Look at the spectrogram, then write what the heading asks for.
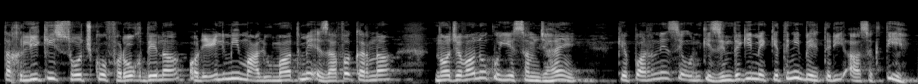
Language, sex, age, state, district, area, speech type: Urdu, male, 18-30, Uttar Pradesh, Saharanpur, urban, spontaneous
